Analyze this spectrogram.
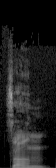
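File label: "zeng2", Mandarin Chinese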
